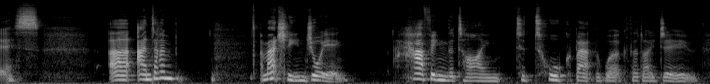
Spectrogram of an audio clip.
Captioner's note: sigh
